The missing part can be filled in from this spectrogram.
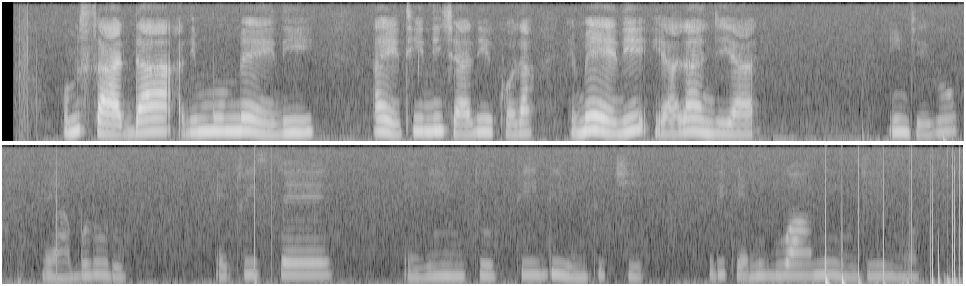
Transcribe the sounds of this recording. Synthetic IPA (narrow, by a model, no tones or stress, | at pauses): o̞musaːd̪a̰ːlimume̞ːli | aje̞tʰid̪icaːlikʰo̞laeme̞ːɾijalaːɲɟija | iɲɟe̞lunejaβululu | etwiːse | βiːntutidiβiːntuci | kuɾike̞midwamiːɲɟino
